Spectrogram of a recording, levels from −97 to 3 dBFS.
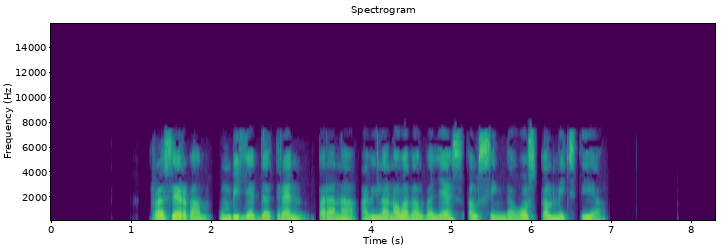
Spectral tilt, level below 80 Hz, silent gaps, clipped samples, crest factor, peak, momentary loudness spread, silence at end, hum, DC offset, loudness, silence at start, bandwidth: -5.5 dB/octave; -60 dBFS; 6.09-6.13 s; under 0.1%; 18 dB; -2 dBFS; 6 LU; 1.4 s; none; under 0.1%; -20 LUFS; 1.25 s; 7.8 kHz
